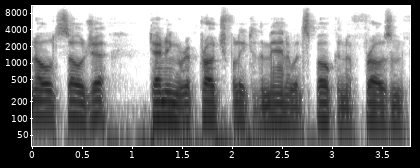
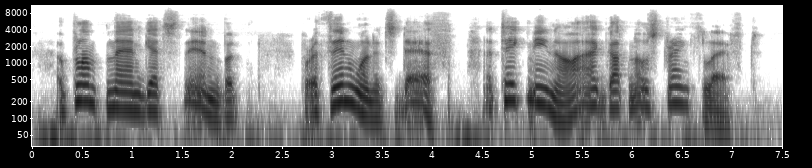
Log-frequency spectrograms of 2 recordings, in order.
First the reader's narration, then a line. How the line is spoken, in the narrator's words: said the sharp-nosed man they called Jackdaw in a squeaky and unsteady voice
